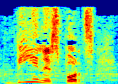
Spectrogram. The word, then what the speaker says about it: beIN Sports: Sí, se escribe Bein, pero aquí se pronuncia Bein Sports.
